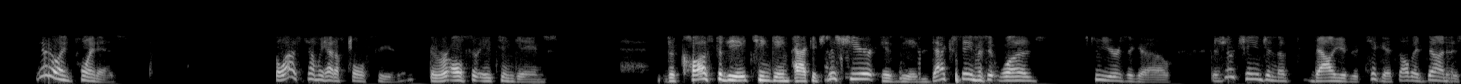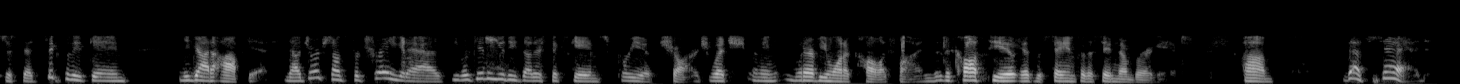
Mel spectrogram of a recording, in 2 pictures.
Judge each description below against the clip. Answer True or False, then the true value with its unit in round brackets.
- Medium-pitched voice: True (175 Hz)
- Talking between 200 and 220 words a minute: True (205 wpm)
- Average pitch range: False (6.4 semitones)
